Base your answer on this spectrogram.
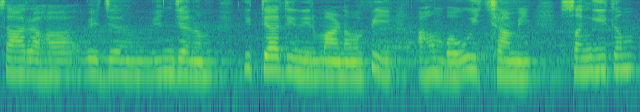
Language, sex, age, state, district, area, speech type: Sanskrit, female, 45-60, Karnataka, Dakshina Kannada, rural, spontaneous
